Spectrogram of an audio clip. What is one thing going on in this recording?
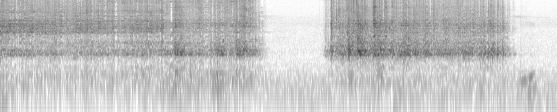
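Rubber tank treads rumble and whir over pavement.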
